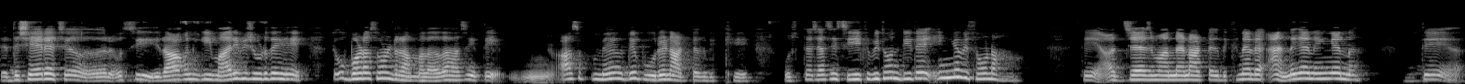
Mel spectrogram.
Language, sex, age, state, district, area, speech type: Dogri, female, 30-45, Jammu and Kashmir, Udhampur, rural, spontaneous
